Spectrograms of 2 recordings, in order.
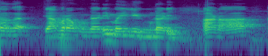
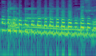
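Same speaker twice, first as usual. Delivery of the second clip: drawn-out shout; 9 dB louder, much slower than usual. Acted. Sudden drawn-out outburst.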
